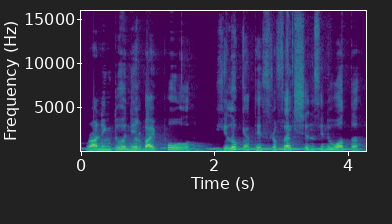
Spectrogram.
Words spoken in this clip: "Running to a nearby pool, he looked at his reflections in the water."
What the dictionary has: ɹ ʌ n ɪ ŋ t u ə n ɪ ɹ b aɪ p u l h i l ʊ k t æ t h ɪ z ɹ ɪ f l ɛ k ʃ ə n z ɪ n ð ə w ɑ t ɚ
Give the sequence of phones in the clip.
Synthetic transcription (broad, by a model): ɹ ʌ n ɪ ŋ t u ə n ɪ ɹ b aɪ p u l h i l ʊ k æ t h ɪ s ɹ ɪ f l ɛ k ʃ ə n s ɪ n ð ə w ɑ t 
